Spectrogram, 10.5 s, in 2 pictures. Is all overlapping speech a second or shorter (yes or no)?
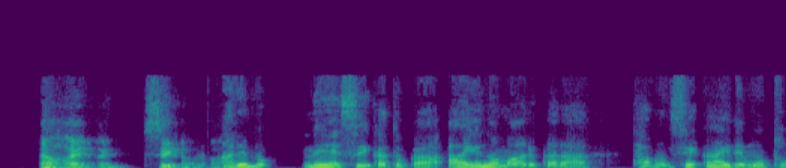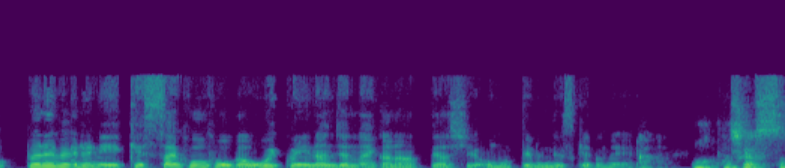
yes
